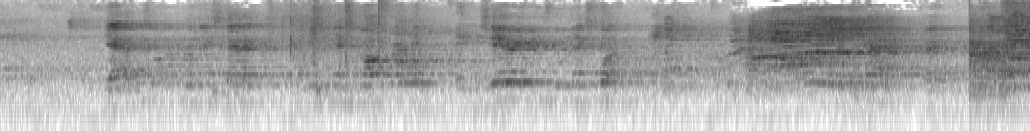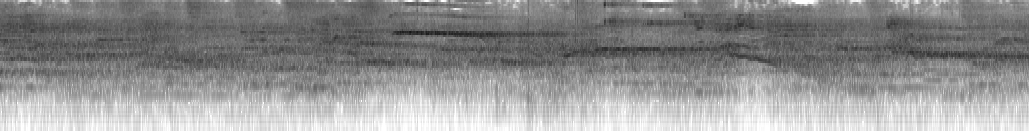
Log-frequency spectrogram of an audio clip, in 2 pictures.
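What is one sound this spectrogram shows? Young children chatter and call out in a large echoing hall.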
